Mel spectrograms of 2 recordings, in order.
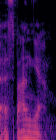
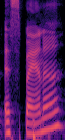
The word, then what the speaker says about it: España: República de Nueva España. – Yeah. Thank you for saying España, because someone pronounced it Espana or Espana. And I was like, there's no Ñe on that.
